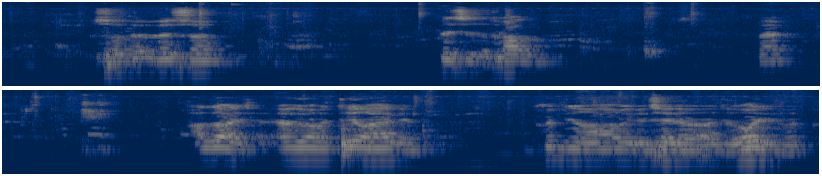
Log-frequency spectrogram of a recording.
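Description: A middle-aged man speaks slowly into a microphone, with pauses, heard close through a loudspeaker.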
